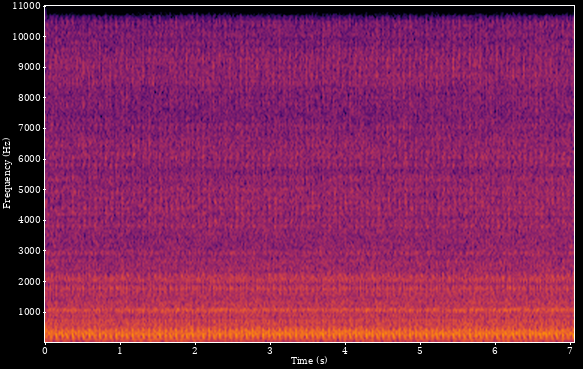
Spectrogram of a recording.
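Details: Quincy 325 air compressor test run after a cylinder head clean-up, valve rebuild and new unloader seals. Even, steady thump at about 3.5 beats a second with no knocking or hiss. Discharge valve appears to hold. Normal running.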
